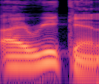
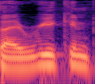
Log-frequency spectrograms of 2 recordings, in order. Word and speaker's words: Irican: podcast and said it's I Rican I know you guys are gonna ask me it's I Rican productions that's how you say it I Rican and then Alex was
